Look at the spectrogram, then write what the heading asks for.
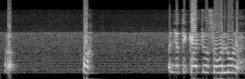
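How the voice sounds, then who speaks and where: A man playing a remorseful young grandson in a radio drama, contrite, halting and pleading. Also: very high-pitched, monotone, a little mellow, muffled recording. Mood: anxious. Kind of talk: Ilocano radio drama acting.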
